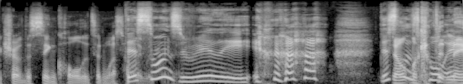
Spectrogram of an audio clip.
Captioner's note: laughs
